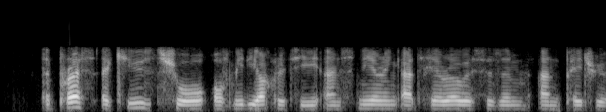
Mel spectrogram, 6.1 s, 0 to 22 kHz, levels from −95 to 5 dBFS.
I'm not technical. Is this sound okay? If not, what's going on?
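No. iLBC codec, throughout: this speech went through a phone-style compressor that keeps only the middle of the sound range, so it sounds narrow, slightly rough and synthetic.

Lost iLBC frames, at 1.47 s and 5.25 s: each time a tiny piece of about 30 ms went missing. The decoder covered it by repeating the last bit of sound, causing a brief buzzy hold before normal speech resumes.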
